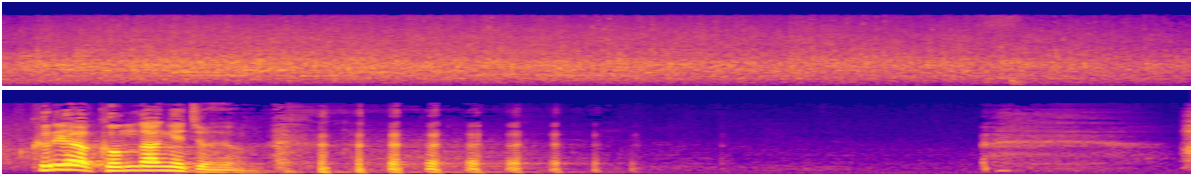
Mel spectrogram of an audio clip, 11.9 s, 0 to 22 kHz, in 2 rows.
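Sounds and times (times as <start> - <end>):
audience clapping enthusiastically: 0.0 - 7.8
speech: 6.1 - 7.5
laughter: 7.3 - 9.2.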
